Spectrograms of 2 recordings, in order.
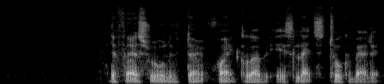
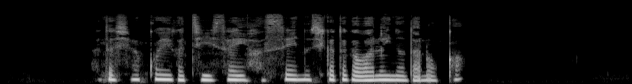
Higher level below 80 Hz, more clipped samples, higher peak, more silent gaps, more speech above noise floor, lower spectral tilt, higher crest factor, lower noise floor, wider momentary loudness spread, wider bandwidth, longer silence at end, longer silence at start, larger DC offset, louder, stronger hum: about the same, -68 dBFS vs -66 dBFS; neither; second, -10 dBFS vs -4 dBFS; neither; second, 44 dB vs 55 dB; second, -4.5 dB/octave vs -6.5 dB/octave; about the same, 20 dB vs 16 dB; about the same, -71 dBFS vs -73 dBFS; second, 6 LU vs 10 LU; first, 16 kHz vs 11 kHz; second, 0.05 s vs 1.7 s; about the same, 1.1 s vs 1 s; neither; second, -28 LUFS vs -18 LUFS; neither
